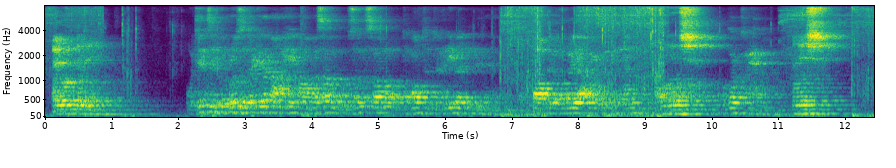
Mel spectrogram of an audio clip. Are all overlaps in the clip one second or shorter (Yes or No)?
Yes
